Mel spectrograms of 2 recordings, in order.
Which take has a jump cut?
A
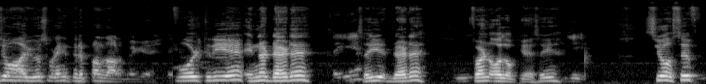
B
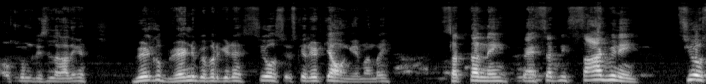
A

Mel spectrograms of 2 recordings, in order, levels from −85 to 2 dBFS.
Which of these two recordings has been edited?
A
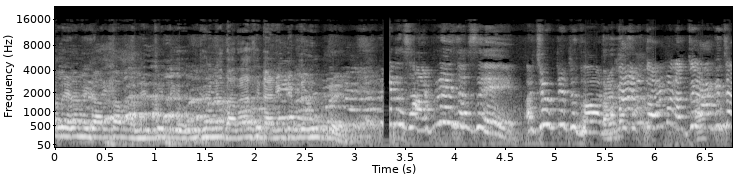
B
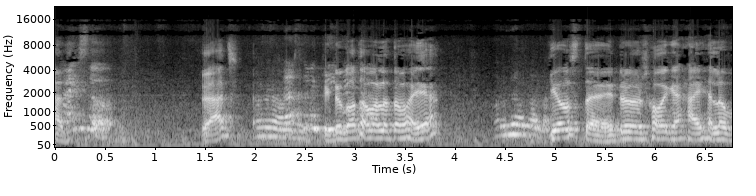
A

